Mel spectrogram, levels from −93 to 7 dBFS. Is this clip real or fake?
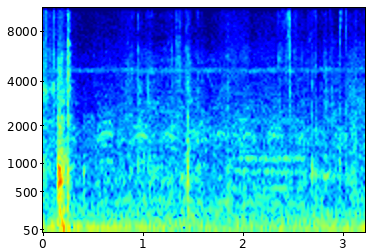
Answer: real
